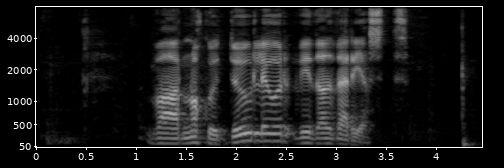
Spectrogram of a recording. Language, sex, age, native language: Icelandic, male, 50-59, Icelandic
